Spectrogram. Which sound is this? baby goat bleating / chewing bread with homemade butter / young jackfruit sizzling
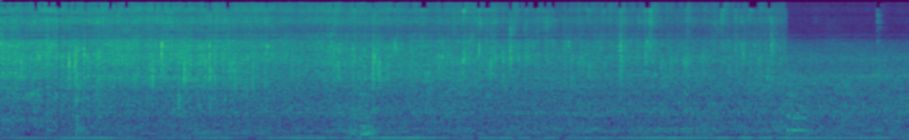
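young jackfruit sizzling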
